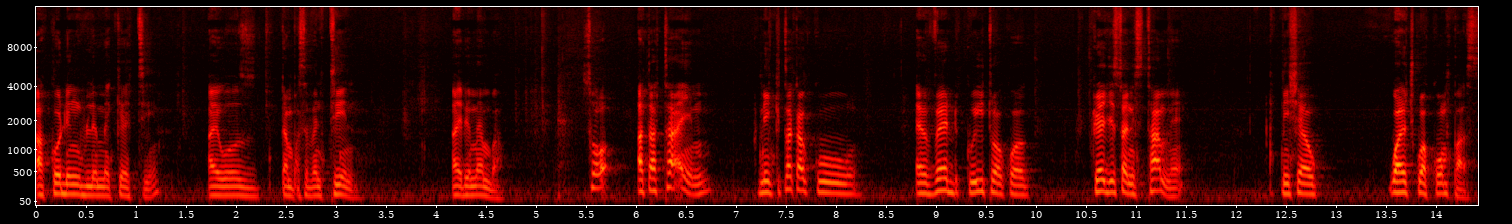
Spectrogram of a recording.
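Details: Male university student who has stammered since birth, first noticed when reading in class three; speech therapist describes blocks, prolongations and repetitions; stuttering.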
